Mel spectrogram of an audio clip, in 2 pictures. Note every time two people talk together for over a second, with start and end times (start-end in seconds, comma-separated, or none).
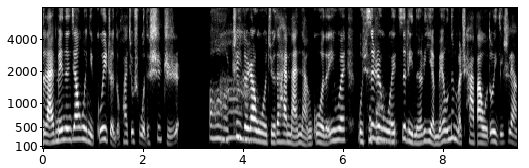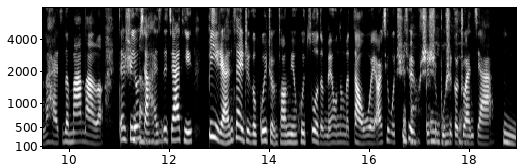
16.5-18.0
